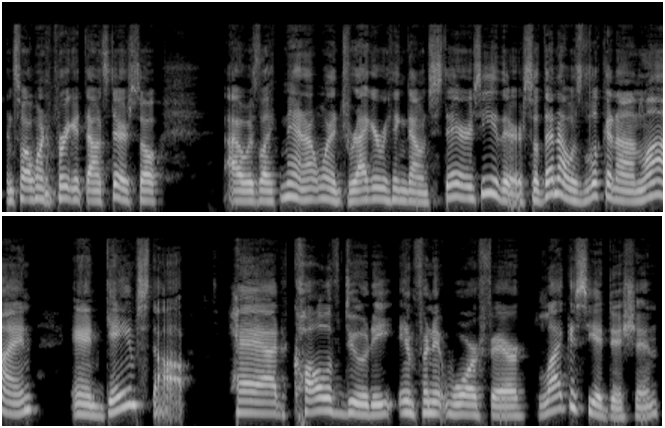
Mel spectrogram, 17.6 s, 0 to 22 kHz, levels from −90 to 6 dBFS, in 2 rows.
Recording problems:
wrong speed, natural pitch; too slow; 0.6 times normal speed

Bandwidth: 14.5 kHz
